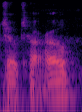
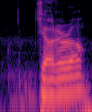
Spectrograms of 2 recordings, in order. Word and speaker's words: Jotaro: about on the show not joe taro jotaro oh well i don't know man i haven't seen the series man don't that's how it's pronounced damn it man semantics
